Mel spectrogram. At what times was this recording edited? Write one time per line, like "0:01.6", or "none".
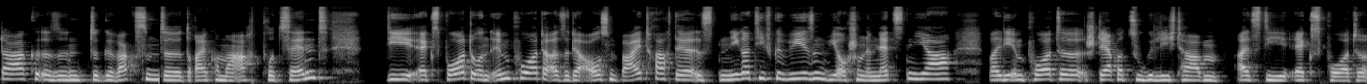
0:01.6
